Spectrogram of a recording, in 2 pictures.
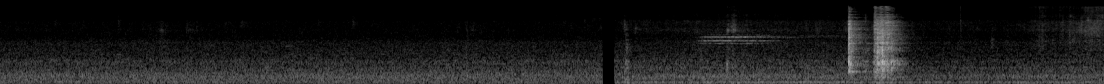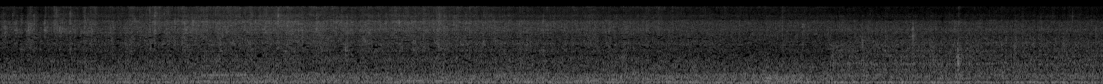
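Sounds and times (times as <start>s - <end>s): noodles sizzling in hot oil: 6.7s - 22.0s.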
